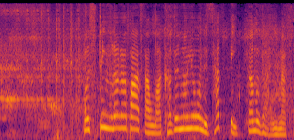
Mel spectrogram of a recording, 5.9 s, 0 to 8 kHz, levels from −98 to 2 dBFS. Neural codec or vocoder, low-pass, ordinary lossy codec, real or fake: codec, 16 kHz, 1.1 kbps, Voila-Tokenizer; none; none; fake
